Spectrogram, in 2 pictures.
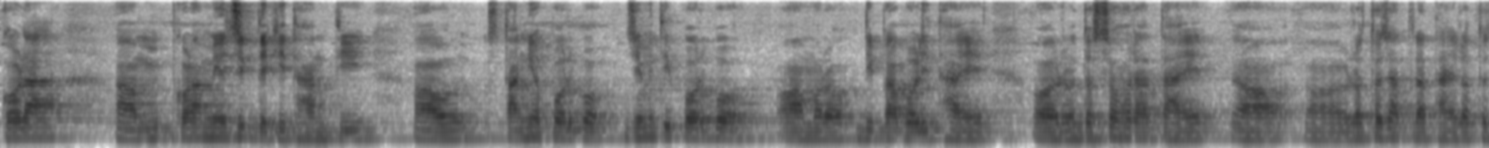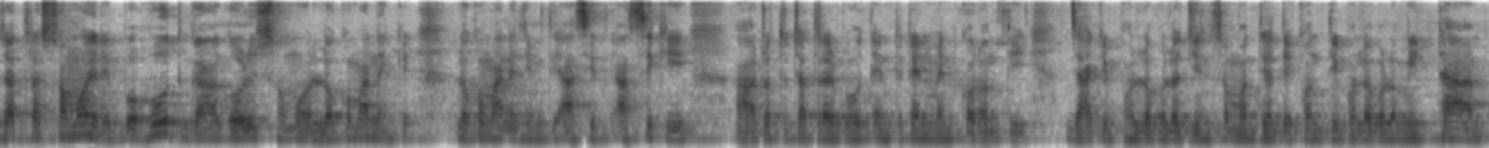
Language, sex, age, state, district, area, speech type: Odia, male, 18-30, Odisha, Rayagada, rural, spontaneous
